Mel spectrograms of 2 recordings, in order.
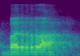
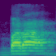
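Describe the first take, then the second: First: The r sound is held and doubled. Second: The r sound is short and single. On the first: The speaker calls it right. "र की आवाज कितनी निकली" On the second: The speaker calls it wrong. "बर्रा को बरा पड़े"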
